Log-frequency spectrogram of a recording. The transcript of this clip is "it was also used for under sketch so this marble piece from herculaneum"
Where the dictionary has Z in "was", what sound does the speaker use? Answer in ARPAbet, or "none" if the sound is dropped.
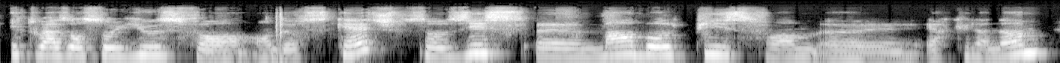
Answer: Z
